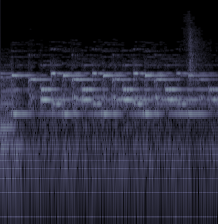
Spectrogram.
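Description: Two grand pianos playing together in a classical piece, with bright high-register notes ringing over little bass. A short tick sounds near the end.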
